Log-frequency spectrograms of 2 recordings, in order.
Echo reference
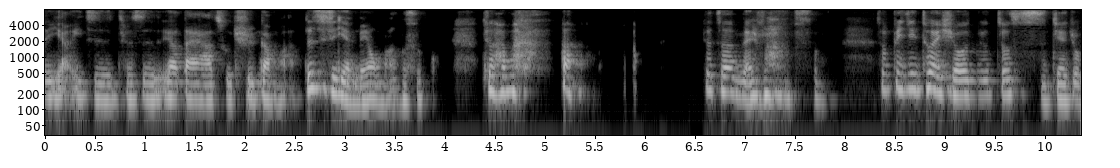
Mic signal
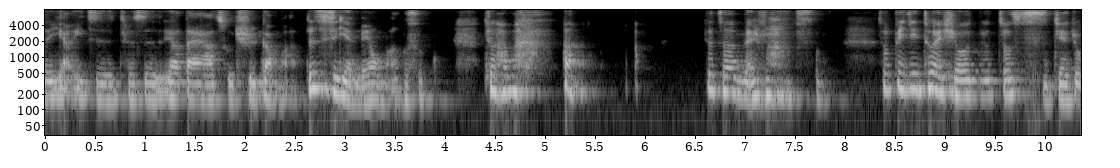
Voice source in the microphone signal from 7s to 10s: echo only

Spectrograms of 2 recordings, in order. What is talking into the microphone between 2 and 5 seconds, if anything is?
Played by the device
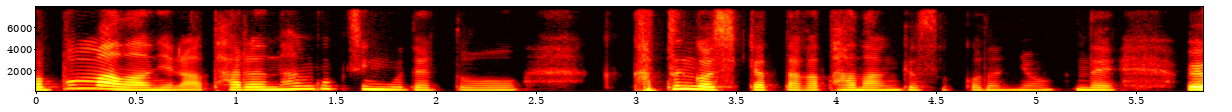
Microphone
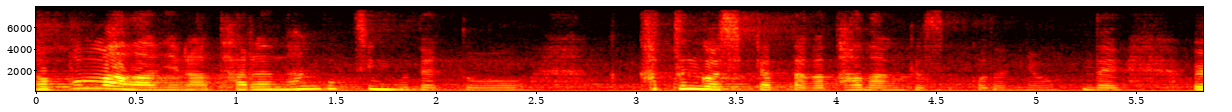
echo only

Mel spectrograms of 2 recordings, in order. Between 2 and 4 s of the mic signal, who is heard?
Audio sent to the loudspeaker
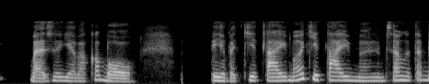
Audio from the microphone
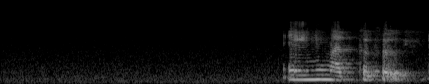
user only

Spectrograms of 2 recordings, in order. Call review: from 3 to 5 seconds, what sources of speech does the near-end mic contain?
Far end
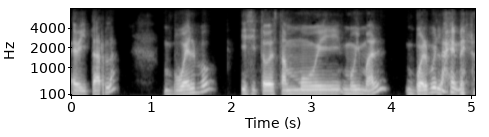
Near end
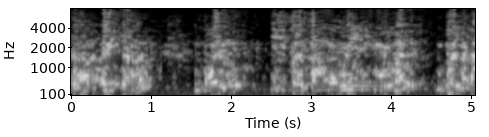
echo only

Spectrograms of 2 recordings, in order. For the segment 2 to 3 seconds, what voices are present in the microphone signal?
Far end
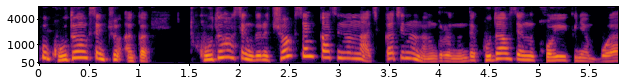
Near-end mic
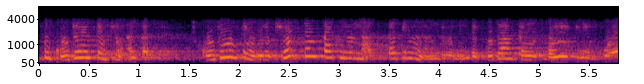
echo only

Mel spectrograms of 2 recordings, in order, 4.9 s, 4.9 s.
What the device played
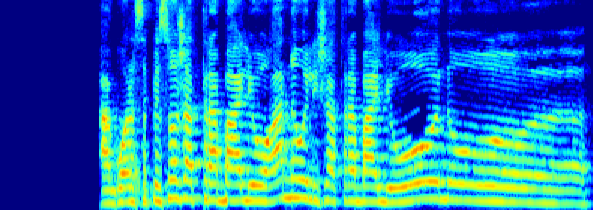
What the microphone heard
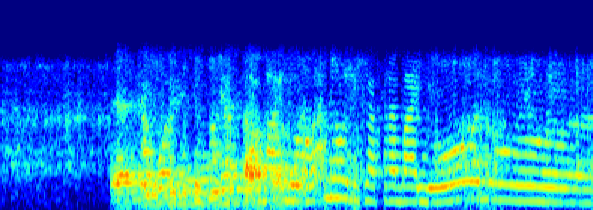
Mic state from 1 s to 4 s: both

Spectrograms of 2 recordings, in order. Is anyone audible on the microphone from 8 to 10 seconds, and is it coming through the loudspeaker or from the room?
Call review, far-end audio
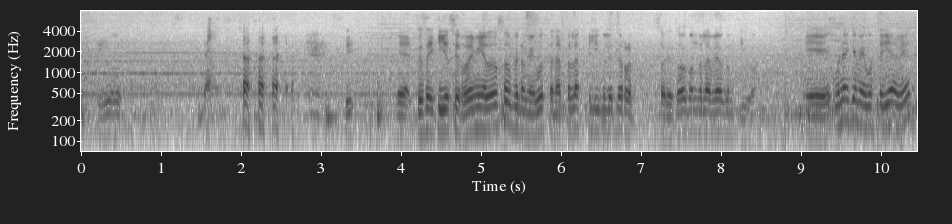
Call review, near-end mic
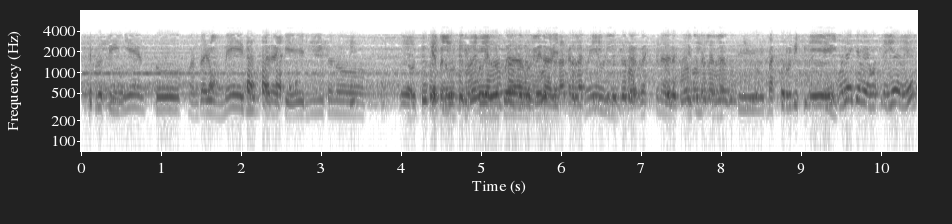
both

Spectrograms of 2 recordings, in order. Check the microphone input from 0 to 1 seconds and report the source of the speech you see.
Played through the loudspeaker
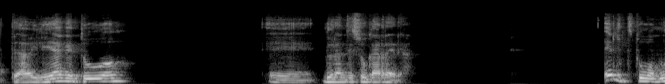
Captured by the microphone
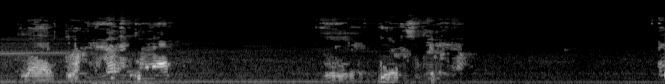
echo only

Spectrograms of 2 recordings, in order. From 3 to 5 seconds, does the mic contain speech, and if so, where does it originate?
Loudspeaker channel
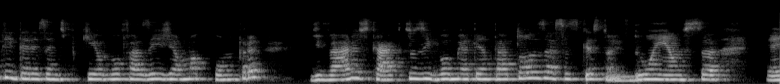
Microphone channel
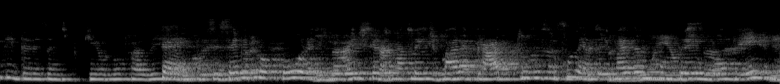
both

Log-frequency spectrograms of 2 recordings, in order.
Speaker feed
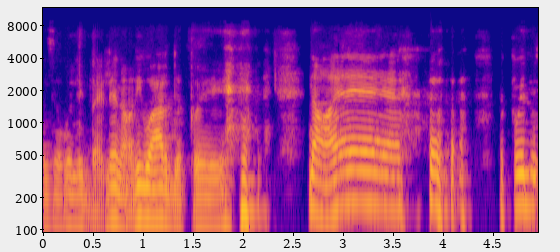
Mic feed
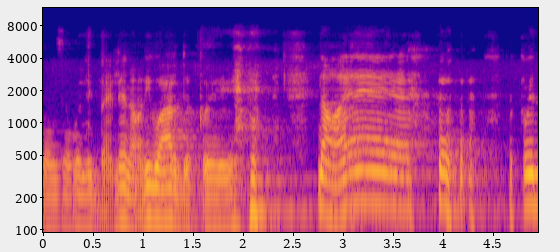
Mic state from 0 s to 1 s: echo only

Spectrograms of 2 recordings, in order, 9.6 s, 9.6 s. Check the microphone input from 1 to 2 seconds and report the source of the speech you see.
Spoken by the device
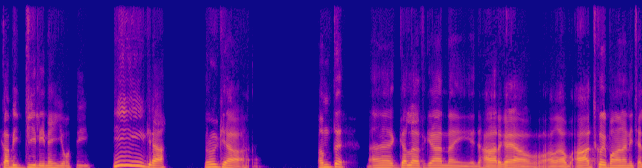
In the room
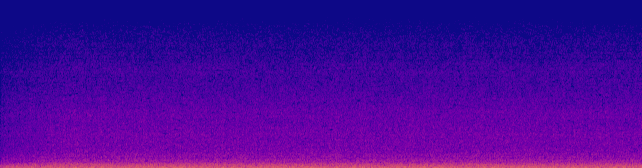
neither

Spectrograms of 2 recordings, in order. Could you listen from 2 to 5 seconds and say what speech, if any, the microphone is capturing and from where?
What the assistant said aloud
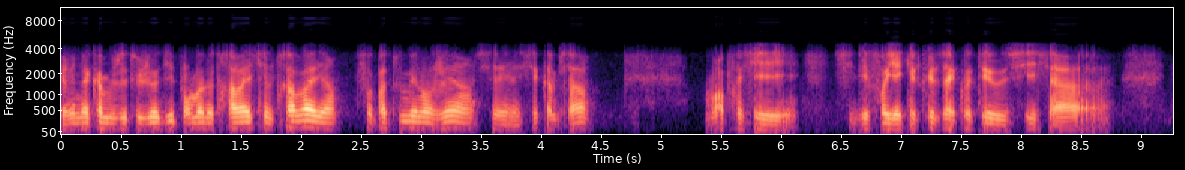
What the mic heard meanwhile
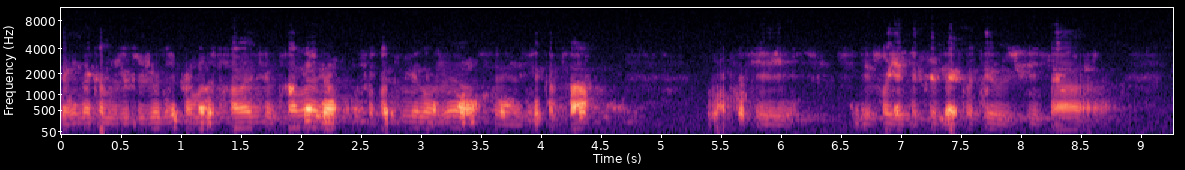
echo only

